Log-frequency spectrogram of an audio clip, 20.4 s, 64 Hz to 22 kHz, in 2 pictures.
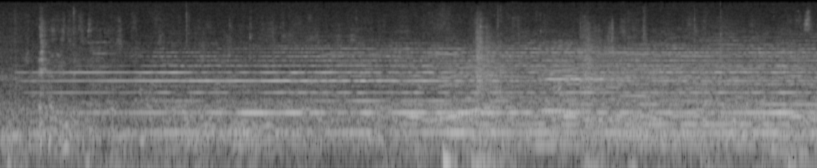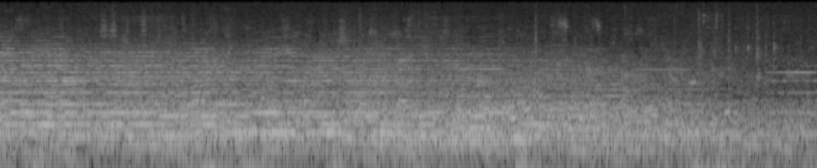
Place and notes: Bebelpl., Berlin, Allemagne - Attending the Opera
Die Zauberflöte at the Staatsoper, Berlin. Attendance ambiance, orchestra tuning, crowd clapping and first bars of overture.
Recorded with Roland R-07 + Roland CS-10EM (binaural in-ear microphones)
Deutschland, 27 December 2021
